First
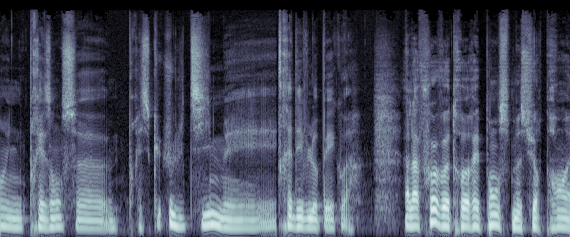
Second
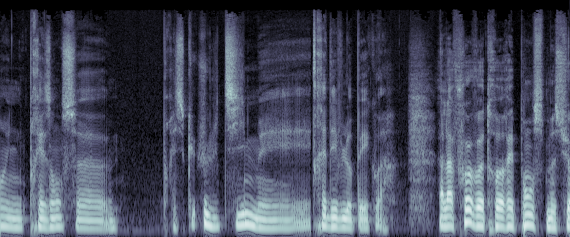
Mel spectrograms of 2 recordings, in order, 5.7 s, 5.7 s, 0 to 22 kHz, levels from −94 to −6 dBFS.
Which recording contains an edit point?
first; 1 cut; at 1.2 s

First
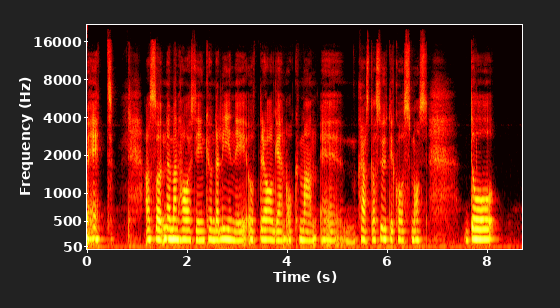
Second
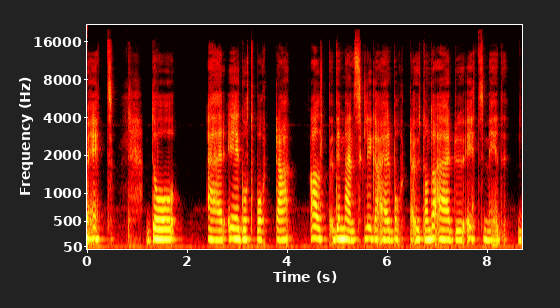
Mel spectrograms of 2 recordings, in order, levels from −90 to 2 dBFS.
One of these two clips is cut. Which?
second; 1 cut; at 1.1 s

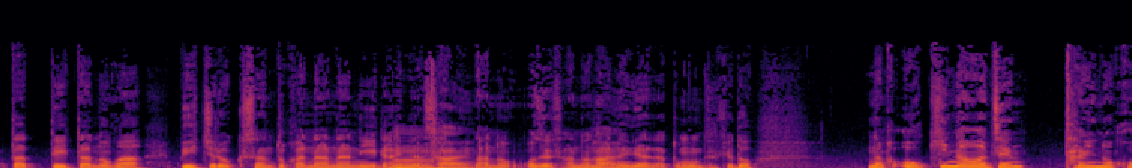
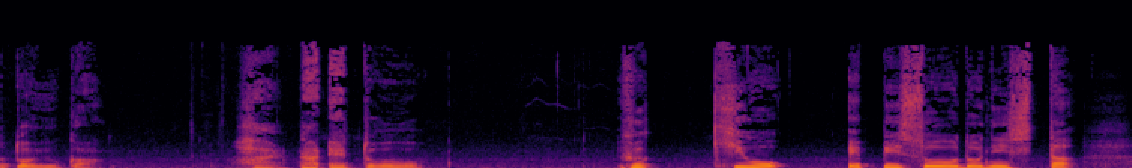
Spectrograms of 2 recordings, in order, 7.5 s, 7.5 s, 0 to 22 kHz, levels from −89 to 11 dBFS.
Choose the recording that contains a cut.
second; 1 cut; at 1.9 s

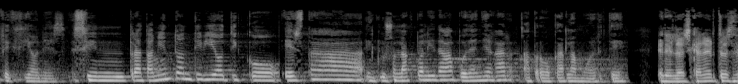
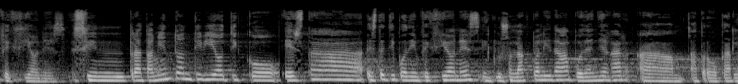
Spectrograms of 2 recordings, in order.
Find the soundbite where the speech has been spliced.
first; 2 cuts; at 3.6 s, 5.2 s

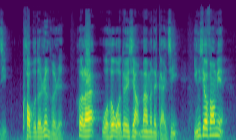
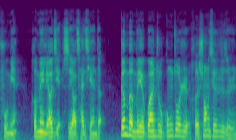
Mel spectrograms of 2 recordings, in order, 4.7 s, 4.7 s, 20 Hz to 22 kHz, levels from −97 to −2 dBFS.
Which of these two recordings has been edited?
first; 1 cut; at 1.4 s

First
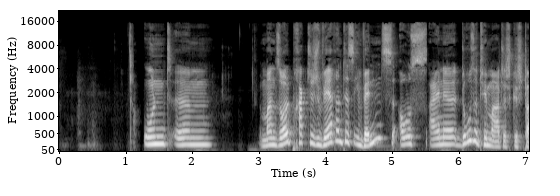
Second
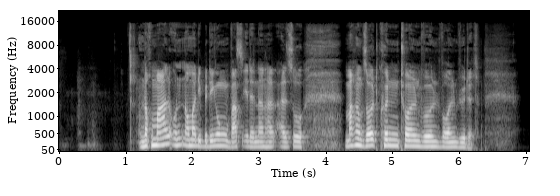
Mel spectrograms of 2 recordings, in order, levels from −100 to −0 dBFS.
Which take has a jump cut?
first; 2 cuts; at 1.1 s, 5.5 s

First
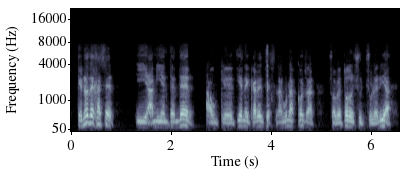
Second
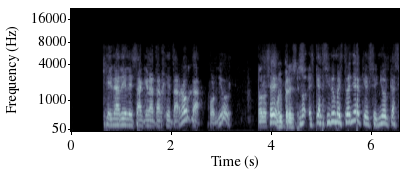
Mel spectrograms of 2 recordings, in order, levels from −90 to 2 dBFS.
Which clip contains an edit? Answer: second; 2 cuts; at 2.7 s, 4.5 s

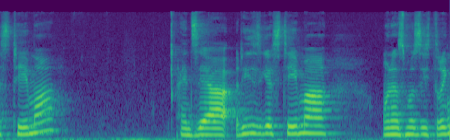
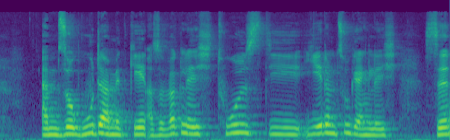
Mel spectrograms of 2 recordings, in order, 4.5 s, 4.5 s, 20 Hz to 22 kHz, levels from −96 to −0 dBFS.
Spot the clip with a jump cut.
second; 1 cut; at 1.5 s

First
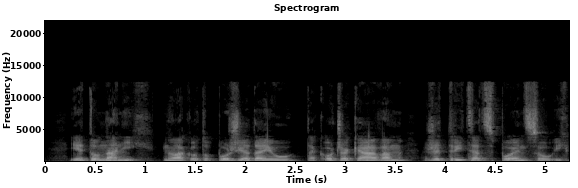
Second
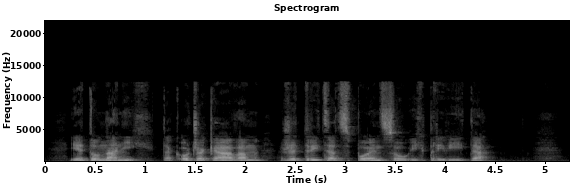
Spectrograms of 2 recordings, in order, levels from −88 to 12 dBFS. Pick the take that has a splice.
second; 1 cut; at 1.2 s

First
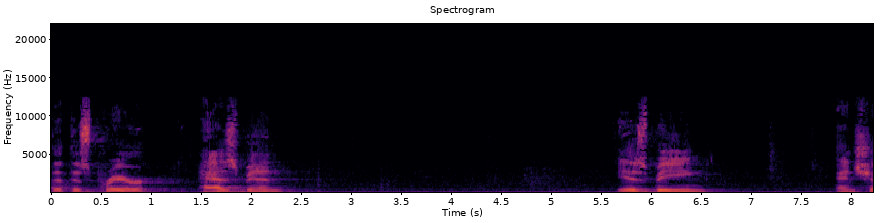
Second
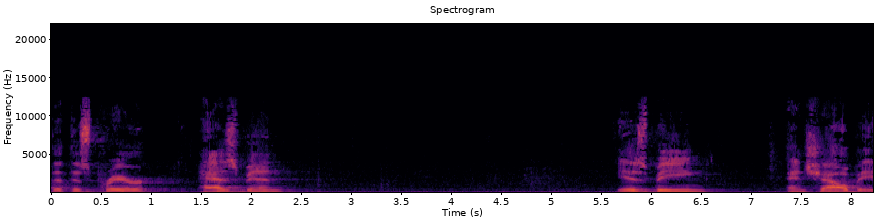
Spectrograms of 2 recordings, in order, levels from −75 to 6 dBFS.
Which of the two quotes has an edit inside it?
second; 1 cut; at 7.3 s

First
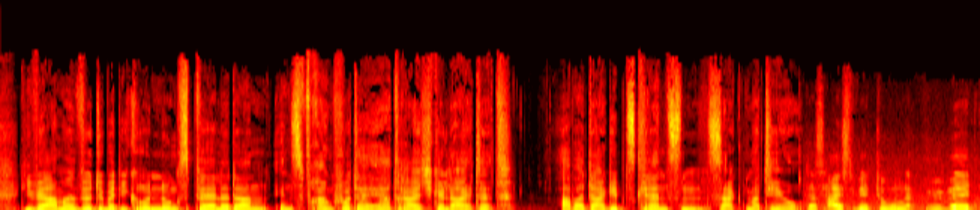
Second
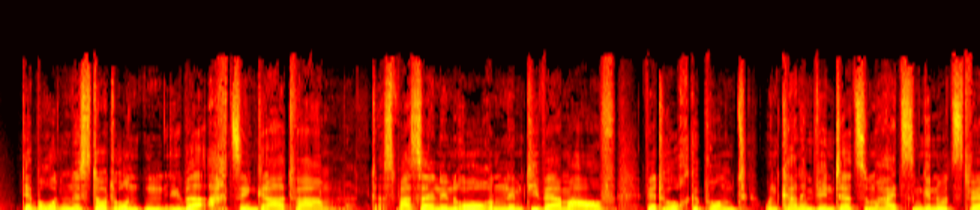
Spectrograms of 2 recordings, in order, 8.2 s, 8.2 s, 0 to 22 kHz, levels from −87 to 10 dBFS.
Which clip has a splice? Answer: first; 1 cut; at 6.7 s

